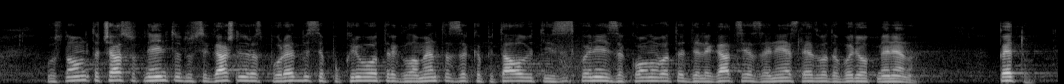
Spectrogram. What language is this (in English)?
Bulgarian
